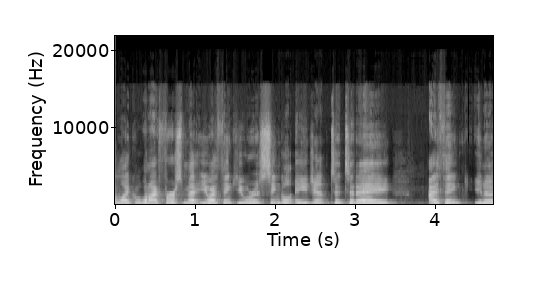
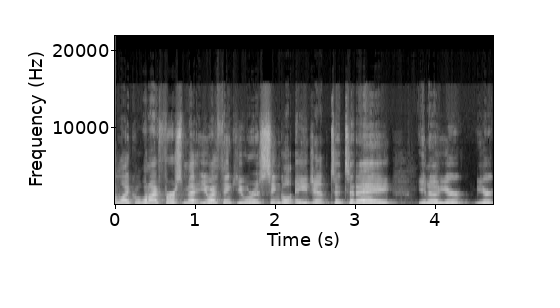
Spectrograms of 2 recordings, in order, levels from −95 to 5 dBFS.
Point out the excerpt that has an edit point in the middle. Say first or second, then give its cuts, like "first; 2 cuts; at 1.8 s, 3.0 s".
second; 1 cut; at 3.8 s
